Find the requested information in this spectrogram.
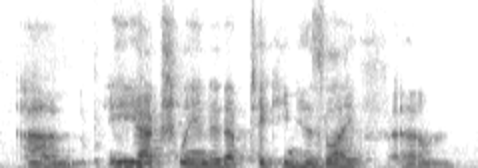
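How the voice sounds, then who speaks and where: Against noticeable background noise, a woman speaks at a fairly low pitch in a monotone, flat intonation. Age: 60s. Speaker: guest sharing personal story of abuse. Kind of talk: testimony. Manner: halting.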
